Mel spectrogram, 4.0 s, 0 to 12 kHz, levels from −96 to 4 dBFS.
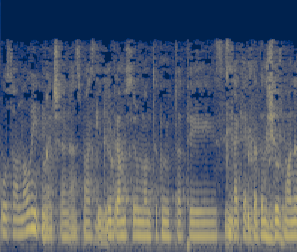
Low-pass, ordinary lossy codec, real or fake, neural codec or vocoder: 7.2 kHz; MP3, 32 kbps; fake; codec, 16 kHz, 16 kbps, FunCodec, trained on LibriTTS, 50 frames a second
